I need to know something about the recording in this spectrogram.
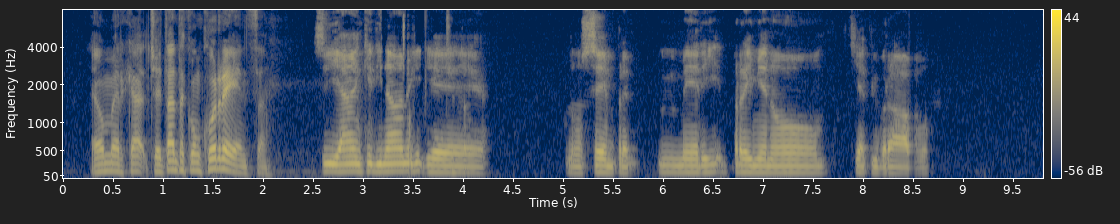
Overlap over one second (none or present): none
